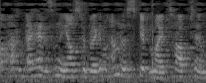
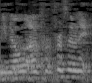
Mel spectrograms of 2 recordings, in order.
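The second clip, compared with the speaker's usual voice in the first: ordinary talk, nothing marked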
